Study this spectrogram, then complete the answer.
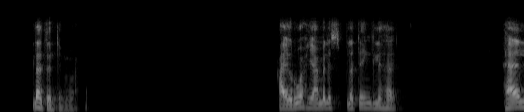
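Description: A man speaks calmly and clearly into a microphone, in short phrases with pauses.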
